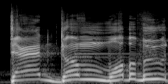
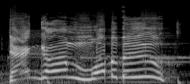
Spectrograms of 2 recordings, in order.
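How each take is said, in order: First: It is said without a Southern accent. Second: It is said with a Southern accent. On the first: "No, that's bad. That's really bad" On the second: "I gotta get my southern accent on here"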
